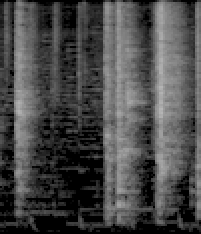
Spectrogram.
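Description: The hard-plastic lid of a Nicer Dicer Chef cutting container, fitted with a spring-loaded plunger, being set on and snapping into place: a few sharp plastic clicks and knocks, the loudest about one and a half seconds in.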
